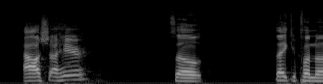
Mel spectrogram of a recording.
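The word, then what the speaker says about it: Al-Shaair: Al Shaher.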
